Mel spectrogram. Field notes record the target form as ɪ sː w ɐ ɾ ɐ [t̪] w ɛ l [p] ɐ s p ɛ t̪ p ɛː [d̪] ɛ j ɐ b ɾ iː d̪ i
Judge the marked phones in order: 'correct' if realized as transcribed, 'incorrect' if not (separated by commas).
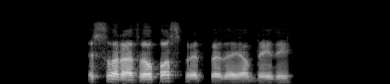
correct, correct, correct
